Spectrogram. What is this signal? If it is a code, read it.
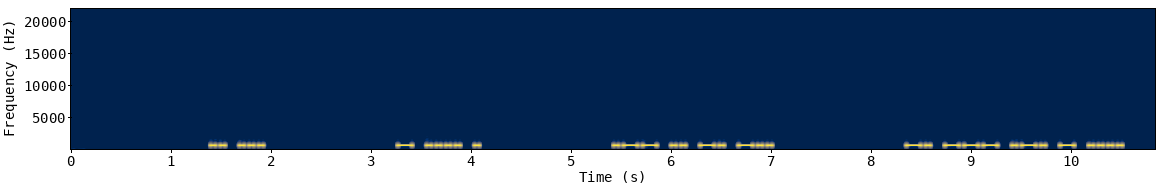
Morse code, heard as a keyed tone, about 25 wpm, 700 Hz. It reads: IS THE WIND NORTH
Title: 4x Word-Spacing - Sentences from Top 400 Words - 25wpm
